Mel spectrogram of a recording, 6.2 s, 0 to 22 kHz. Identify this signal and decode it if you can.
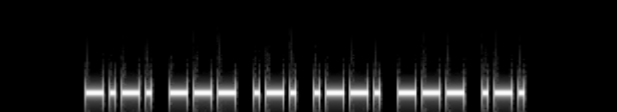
Morse code, heard as a keyed tone, about 20 wpm, 700 Hz. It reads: CORPOR
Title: Build A Word - 3 Letters At A Time - 9-Letter Words - 20wpm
